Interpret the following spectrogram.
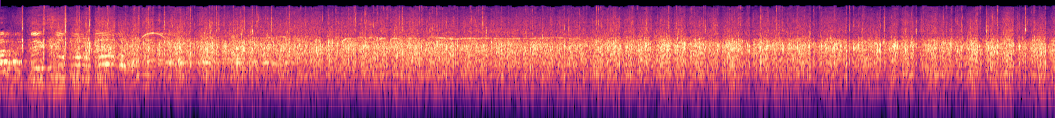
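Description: Large audience applauding steadily, with a few voices calling out over the clapping near the start.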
